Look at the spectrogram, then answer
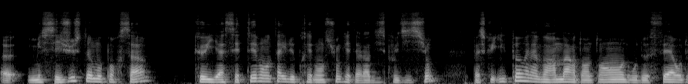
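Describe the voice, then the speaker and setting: A man talks at a very fast pace with a dark, mellow tone. The background is quiet. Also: medium pitch for a man, ordinary pitch variation. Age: 40s. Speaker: HIV prevention program manager. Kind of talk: radio interview.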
